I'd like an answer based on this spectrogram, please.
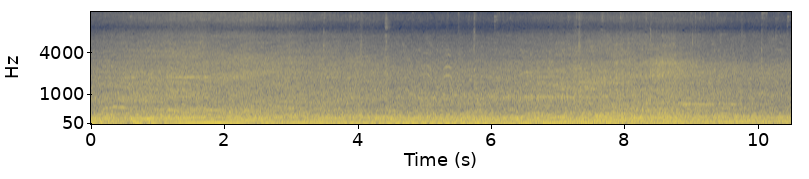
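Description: Street traffic: motor vehicles running and passing, with a steady low engine hum.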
